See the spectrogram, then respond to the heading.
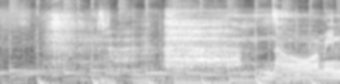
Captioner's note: sighs heavily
